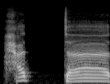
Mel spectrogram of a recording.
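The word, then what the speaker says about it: حتى: Kemudian hatta ta'tiya. Hatta. Tak di situ ada tasdid. Jangan kita memanjangkan hatta.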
